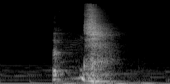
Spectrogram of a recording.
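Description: A single loud sneeze: a short sharp intake followed by an explosive, hissy burst that fades quickly, heard alone with no talking.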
